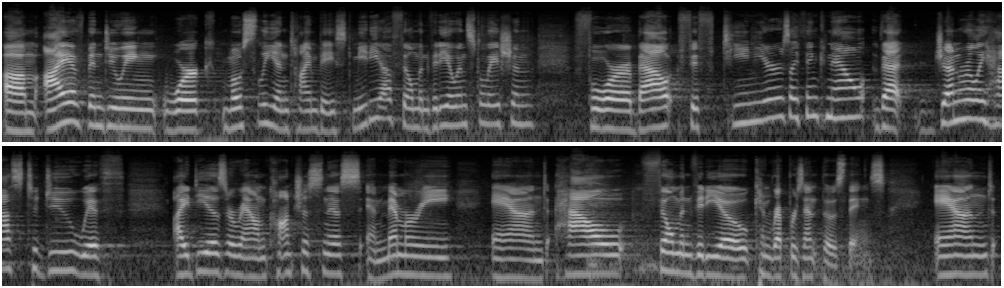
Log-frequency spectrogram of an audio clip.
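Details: Adult woman speaking; no disorder.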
